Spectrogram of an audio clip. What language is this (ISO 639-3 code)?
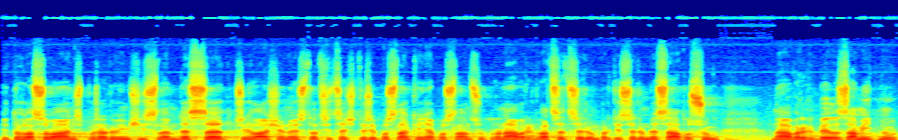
ces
